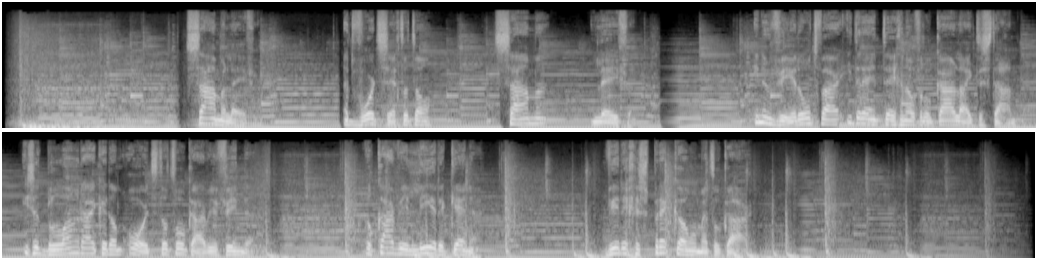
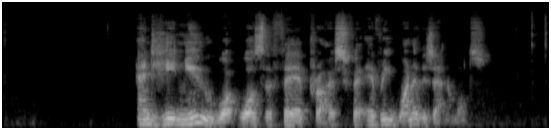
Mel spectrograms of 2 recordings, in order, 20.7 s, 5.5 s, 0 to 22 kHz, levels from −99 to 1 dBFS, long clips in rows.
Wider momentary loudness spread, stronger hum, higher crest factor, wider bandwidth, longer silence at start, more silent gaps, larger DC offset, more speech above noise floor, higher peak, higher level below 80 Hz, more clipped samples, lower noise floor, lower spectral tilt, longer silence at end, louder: about the same, 13 LU vs 15 LU; neither; about the same, 14 dB vs 18 dB; first, 16.5 kHz vs 14.5 kHz; second, 0.1 s vs 1.35 s; neither; neither; second, 26 dB vs 51 dB; first, -4 dBFS vs -20 dBFS; first, -26 dBFS vs -78 dBFS; neither; second, -41 dBFS vs -88 dBFS; about the same, -5.5 dB/octave vs -4.5 dB/octave; second, 0.45 s vs 0.65 s; first, -18 LUFS vs -37 LUFS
